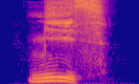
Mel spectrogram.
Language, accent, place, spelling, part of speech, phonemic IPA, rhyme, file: German, Germany, Berlin, mies, adjective / adverb, /miːs/, -iːs, De-mies.ogg
- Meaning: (adjective) 1. mean, wretched 2. appalling, poor; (adverb) very, severely, extremely, insanely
